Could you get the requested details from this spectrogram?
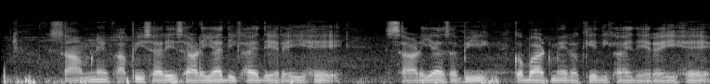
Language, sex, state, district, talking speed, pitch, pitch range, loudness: Hindi, male, Gujarat, Gandhinagar, 145 wpm, 95 Hz, 90-100 Hz, -16 LUFS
